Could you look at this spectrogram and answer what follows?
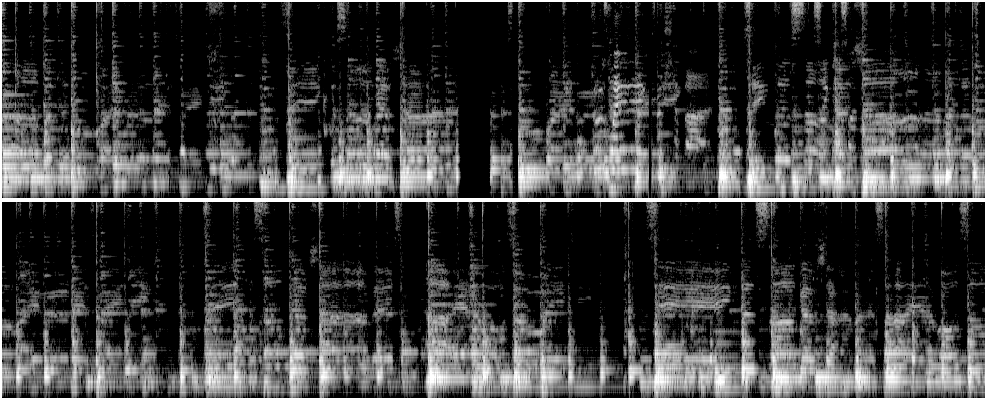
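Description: Acoustic guitar strummed in a steady rhythm, with a djembe struck by hand and voices singing along.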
